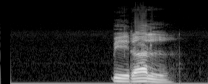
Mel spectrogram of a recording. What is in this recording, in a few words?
poqomchi; anuncio informaci n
